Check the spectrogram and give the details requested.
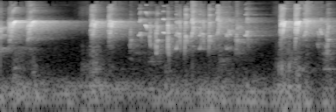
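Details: Kolibri ninja sunbird master song for training: a thin high whistle, then a fast jumble of sharp, scratchy twitters in the middle, ending with another high whistled phrase, over a soft low hum.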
